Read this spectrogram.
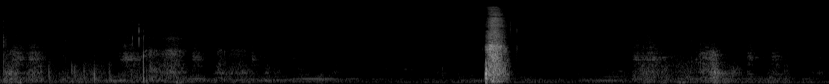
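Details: Daughter's allergy sneeze fit: a single sharp, forceful sneeze midway, with faint child vocal sounds and quiet room noise; sneezing from allergy.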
